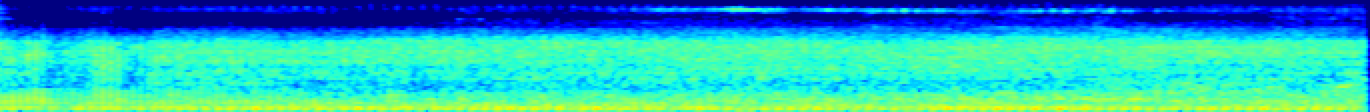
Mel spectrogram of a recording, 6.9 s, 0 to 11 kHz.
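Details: Motorstar Star X 125 single-cylinder after repair of the very noisy engine: quick, even putter with no internal dragging or knocking as before. It runs clean, but the idle is still set a bit high.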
